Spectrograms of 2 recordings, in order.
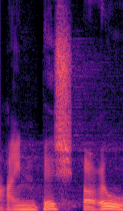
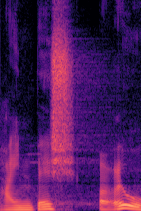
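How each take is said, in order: No difference in how they are said.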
